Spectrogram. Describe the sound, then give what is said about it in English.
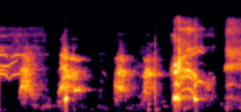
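Dogs in attack mode let out several sharp barks and higher yips in an irregular sequence, each burst short and separated by brief silences. Some barks are louder than others. “your dogs are on attack mode now.”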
